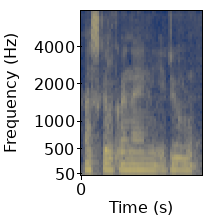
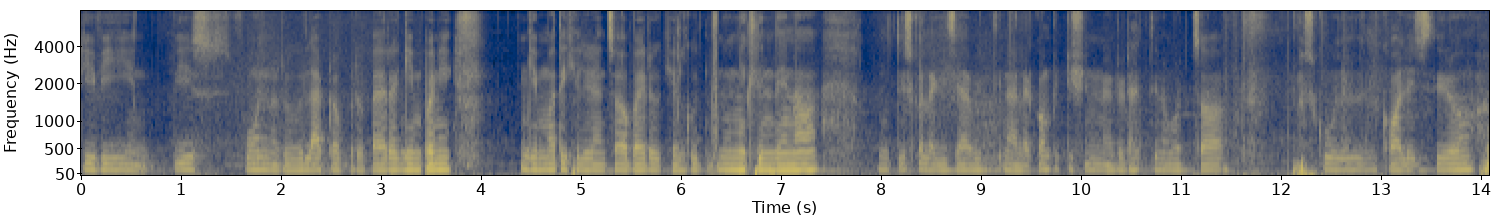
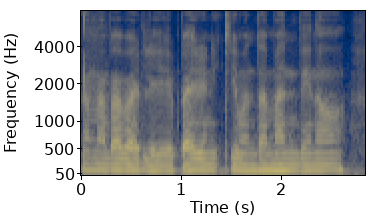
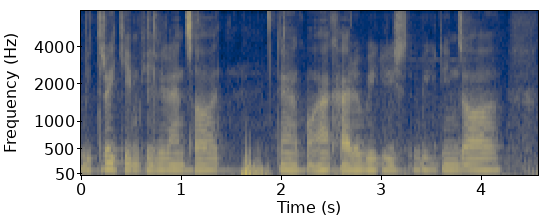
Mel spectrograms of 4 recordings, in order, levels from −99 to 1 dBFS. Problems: constant background noise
